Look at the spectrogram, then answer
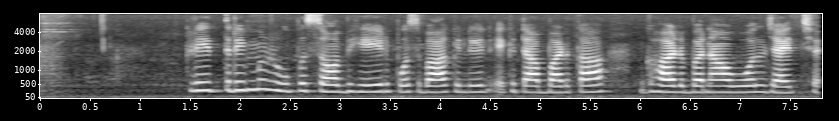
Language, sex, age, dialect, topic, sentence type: Maithili, female, 18-24, Southern/Standard, agriculture, statement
